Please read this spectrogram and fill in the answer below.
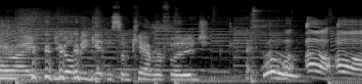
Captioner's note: laugh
